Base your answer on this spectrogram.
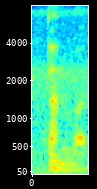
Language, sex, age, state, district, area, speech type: Punjabi, male, 30-45, Punjab, Mansa, urban, spontaneous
